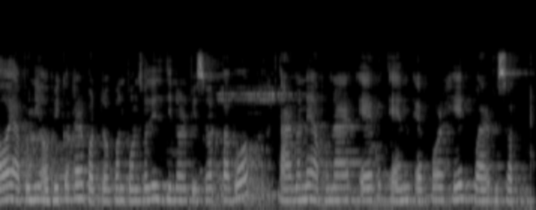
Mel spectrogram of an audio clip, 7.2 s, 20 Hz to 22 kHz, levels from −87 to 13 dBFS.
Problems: none marked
